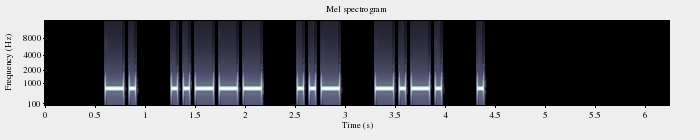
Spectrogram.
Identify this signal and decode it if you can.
Morse code, heard as a keyed tone, about 20 wpm, spaced as for 15 wpm, 700 Hz. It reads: N2UCE
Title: 122 Lesson 20g - Number 3 - Call Signs 20wpm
